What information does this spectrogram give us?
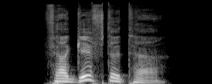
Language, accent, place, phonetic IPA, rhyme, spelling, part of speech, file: German, Germany, Berlin, [fɛɐ̯ˈɡɪftətɐ], -ɪftətɐ, vergifteter, adjective, De-vergifteter.ogg
- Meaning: inflection of vergiftet: 1. strong/mixed nominative masculine singular 2. strong genitive/dative feminine singular 3. strong genitive plural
